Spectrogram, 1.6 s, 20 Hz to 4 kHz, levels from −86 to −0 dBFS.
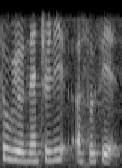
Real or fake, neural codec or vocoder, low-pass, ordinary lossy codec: real; none; 3.6 kHz; none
